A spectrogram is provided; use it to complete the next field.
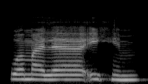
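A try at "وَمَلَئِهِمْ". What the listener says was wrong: نو, why do you pull your لام؟ نہیں, again try again, look closely. Ma is one, the la is one, and Hamza is one. That's all. Finish. Again, you're putting your lam, okay? मैं जितना पुल कर रहे हो उतना ही ला पुल करो, उतना ही हमजा पुल करो. That's all. Finish. Why do you say malaihim? La. Mala. Ma la. Ma la.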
